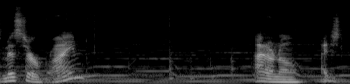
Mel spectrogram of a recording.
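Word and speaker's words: Mr. Rime: say anything else oh i also didn't realize the other mr mines i was getting were named mr rhyme and i've been saying it wrong many times i still hate it but apparently it's mr rhymed i don't know i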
